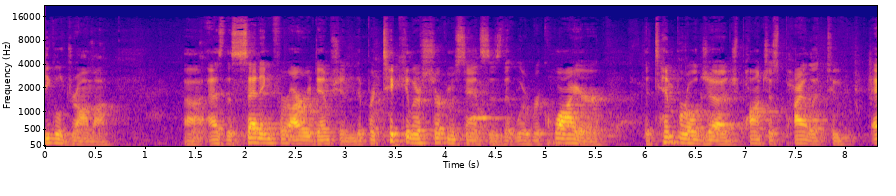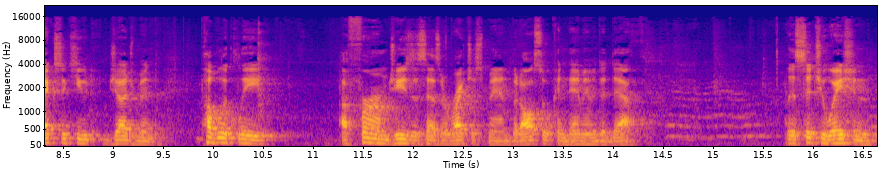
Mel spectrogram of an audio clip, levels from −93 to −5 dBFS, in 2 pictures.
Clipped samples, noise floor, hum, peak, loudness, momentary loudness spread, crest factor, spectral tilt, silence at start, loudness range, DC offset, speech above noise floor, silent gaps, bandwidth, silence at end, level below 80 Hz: under 0.1%; -51 dBFS; none; -2 dBFS; -22 LUFS; 12 LU; 22 dB; -5 dB/octave; 0 s; 2 LU; under 0.1%; 29 dB; none; 16 kHz; 0 s; -52 dBFS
